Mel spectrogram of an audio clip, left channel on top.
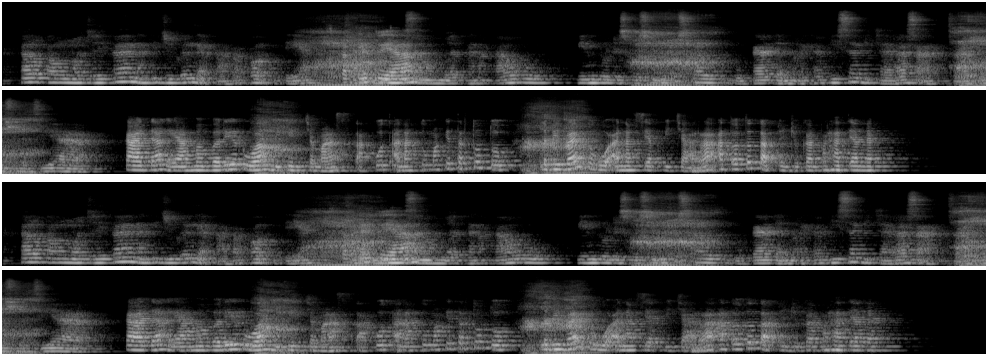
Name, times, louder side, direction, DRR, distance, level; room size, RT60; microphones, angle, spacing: voice 1, 0.2-3.1 3.4-5.4 5.7-10.6, equal, ahead, -12 dB, 1.0 m, -31 dB
Breathing, 2.9-3.9 6.2-7.2 9.5-10.2 12.3-12.8 15.0-15.7, equal, 25° left, 1.4 m, -32 dB
voice 2, 3.4-4.1 11.1-18.5, left 2 dB, 40° left, 2 dB, 0.6 m, -25 dB
5.8 x 2.9 x 2.3 m, 0.79 s
head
